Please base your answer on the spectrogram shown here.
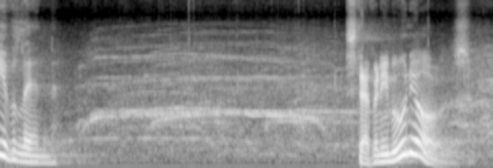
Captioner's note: crowd cheering and clapping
